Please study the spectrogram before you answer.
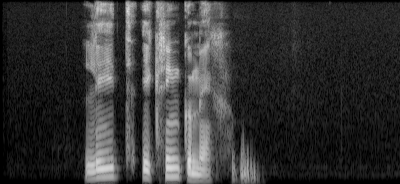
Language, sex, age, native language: Icelandic, male, 30-39, Icelandic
